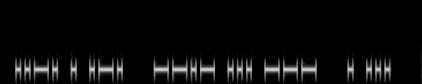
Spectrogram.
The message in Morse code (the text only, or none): FER QSO ES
